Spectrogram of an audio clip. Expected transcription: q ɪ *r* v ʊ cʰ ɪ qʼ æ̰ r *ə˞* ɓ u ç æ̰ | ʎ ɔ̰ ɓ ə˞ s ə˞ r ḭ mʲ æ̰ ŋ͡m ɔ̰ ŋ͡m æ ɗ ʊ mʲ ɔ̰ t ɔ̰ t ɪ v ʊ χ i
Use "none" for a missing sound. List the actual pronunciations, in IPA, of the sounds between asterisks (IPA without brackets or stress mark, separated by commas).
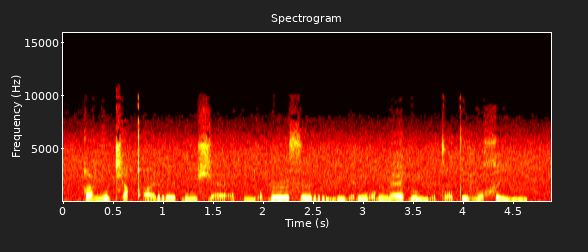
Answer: none, ə˞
